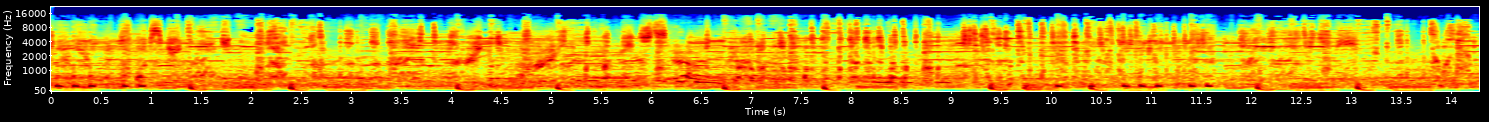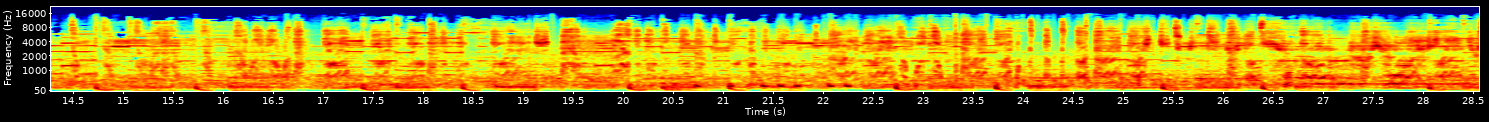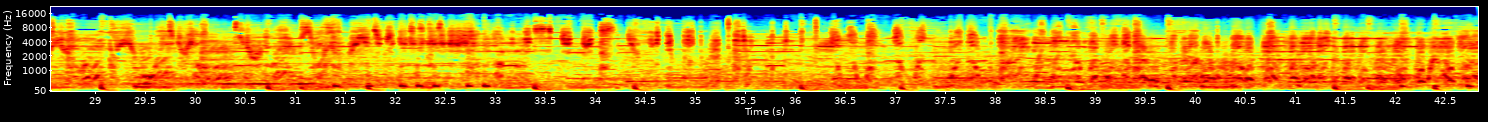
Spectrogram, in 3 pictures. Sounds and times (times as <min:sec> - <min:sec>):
Scratching (performance technique): 0:00.0 - 0:42.8.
